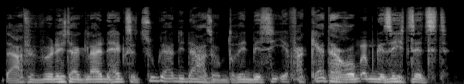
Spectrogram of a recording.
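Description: A man's voice: medium pitch, fairly even intonation, a little fast, gravelly, a bit bright, slightly rough, no echo, studio quality. A man voicing a hulking, brutish male giant who growls his words. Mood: grumbling.

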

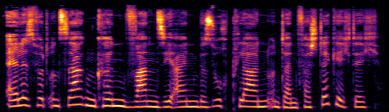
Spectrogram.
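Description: A woman reading the lines of a confident young male vampire, calmly explaining a plan in a dry, close recording. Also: mid-range voice, a little fast, no room sound, natural voice.

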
